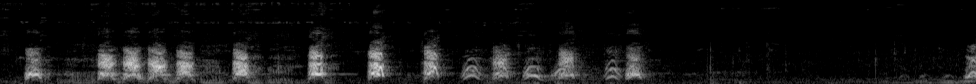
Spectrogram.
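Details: Deep, harmonic barks from Duman, an old-style Kangal. A quick run of about a dozen barks over six seconds is followed by near silence, with one last faint bark at the very end.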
